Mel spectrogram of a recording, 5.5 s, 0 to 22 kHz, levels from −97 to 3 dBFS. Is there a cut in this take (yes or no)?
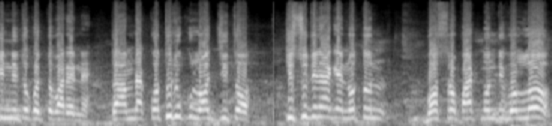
yes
